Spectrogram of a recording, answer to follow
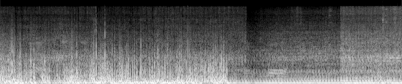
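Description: Motorcycle running on the move, with heavy wind rush and buffeting on the microphone. A little past halfway the rush drops for about a second and a steady low engine hum comes through, then the rush returns.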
